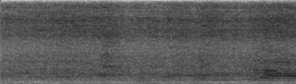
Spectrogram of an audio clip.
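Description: Steady low rumble and hiss of a slowly moving passenger train heard from inside the carriage, continuous and moderately loud throughout.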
